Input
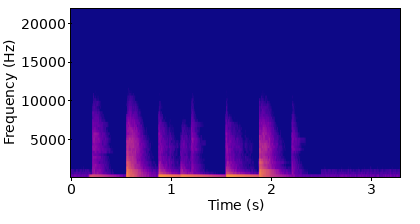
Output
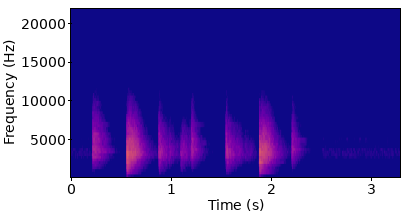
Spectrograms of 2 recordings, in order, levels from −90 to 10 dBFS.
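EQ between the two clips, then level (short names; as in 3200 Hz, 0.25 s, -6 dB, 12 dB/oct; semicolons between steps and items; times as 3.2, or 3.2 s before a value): ladder high-pass 2800 Hz, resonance 65%; +12.0 dB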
